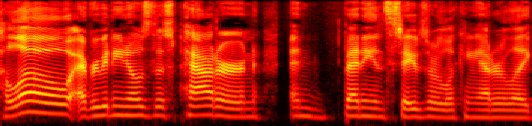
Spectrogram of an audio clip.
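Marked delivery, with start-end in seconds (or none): 0.0-1.7 matter-of-fact, no-nonsense, plain delivery. Retelling a woman explaining a pattern to detectives: imitating a matter-of-fact tone. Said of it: "she says it's so matter of fact".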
